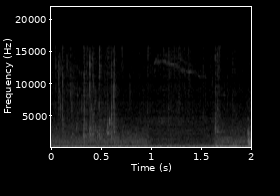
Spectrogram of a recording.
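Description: Faint sloshing and dripping of liquid dye as a ladle is dipped in a pot of red food colouring and poured over a net bag of boiled salted eggs.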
